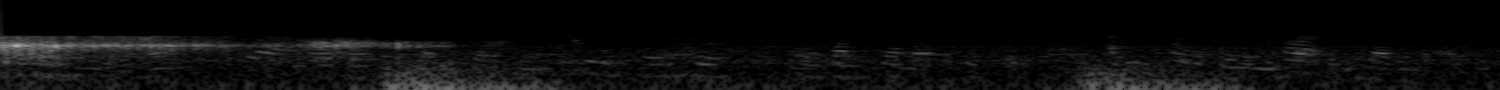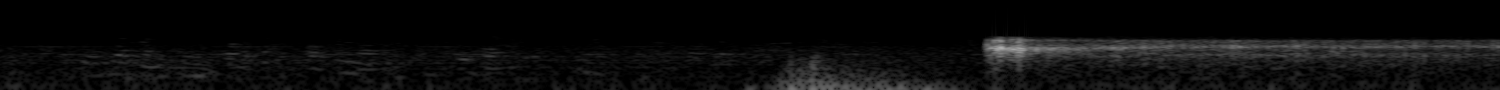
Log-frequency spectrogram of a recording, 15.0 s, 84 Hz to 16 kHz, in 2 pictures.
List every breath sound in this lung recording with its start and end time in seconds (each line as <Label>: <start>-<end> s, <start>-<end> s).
Inhalation: 1.77-2.89 s, 5.25-6.37 s, 11.38-12.49 s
